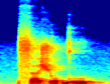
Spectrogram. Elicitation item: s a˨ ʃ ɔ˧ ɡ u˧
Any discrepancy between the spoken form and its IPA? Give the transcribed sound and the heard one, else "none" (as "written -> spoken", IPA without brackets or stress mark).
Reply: ɔ˧ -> o˧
